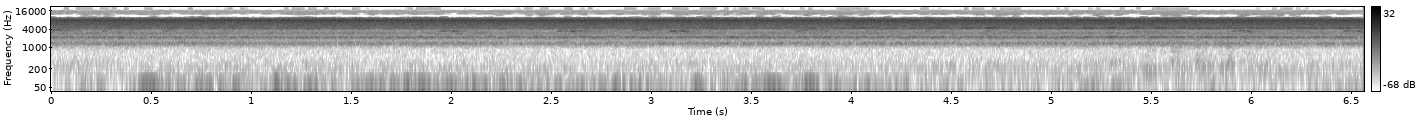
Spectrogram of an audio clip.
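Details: Cicadas singing in the early morning of 4 August at 4:50, an unbroken shrill, buzzing drone of many insects with layered steady whines, calm and unvarying.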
